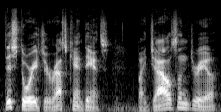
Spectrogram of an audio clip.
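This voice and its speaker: Lively male children's storyteller. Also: medium pitch, moderate pace. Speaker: storyteller, host. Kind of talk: expressive children's picture-book narration. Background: background music.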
